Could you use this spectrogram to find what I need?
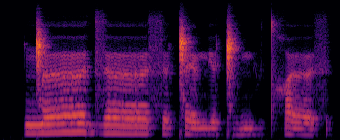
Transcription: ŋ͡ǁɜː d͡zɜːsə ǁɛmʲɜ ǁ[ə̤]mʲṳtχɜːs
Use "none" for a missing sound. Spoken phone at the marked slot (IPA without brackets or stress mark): ə̤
